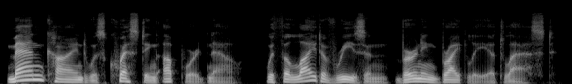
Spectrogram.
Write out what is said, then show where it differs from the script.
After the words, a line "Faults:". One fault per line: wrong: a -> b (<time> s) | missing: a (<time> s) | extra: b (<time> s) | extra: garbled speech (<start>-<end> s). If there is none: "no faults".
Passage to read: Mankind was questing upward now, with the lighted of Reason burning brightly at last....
Mankind was questing upward now, with the light of Reason burning brightly at last....
Faults:
wrong: lighted -> light (2.9 s)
